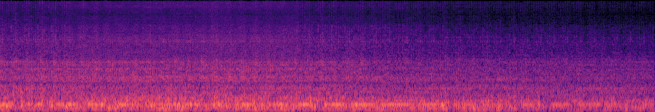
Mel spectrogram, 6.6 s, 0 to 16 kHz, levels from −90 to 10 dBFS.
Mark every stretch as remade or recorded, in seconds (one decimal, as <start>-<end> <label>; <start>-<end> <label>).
0.0-0.7 recorded; 0.7-3.0 remade; 3.0-6.6 recorded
